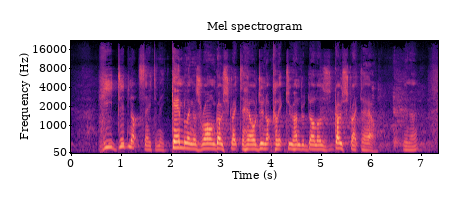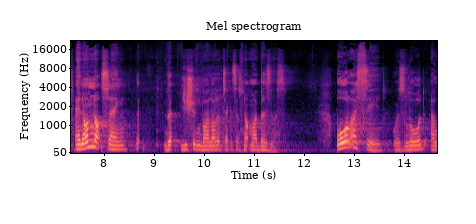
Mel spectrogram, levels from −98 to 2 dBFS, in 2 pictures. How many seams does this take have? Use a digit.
1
